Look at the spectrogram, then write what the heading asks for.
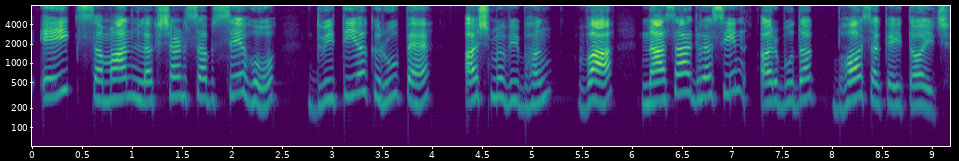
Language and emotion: Maithili, neutral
